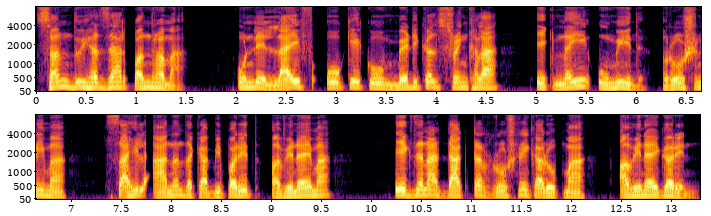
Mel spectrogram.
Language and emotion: Nepali, neutral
